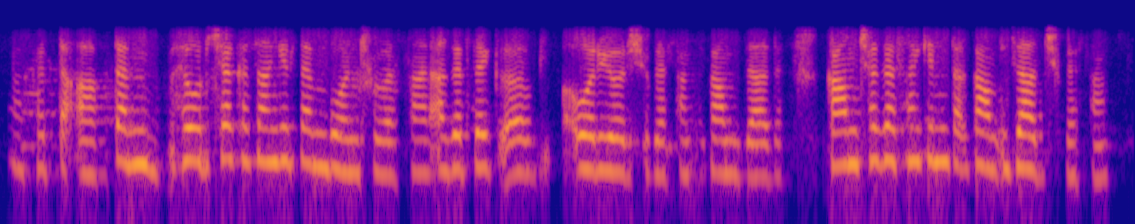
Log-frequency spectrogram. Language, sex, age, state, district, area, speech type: Kashmiri, male, 18-30, Jammu and Kashmir, Srinagar, urban, conversation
